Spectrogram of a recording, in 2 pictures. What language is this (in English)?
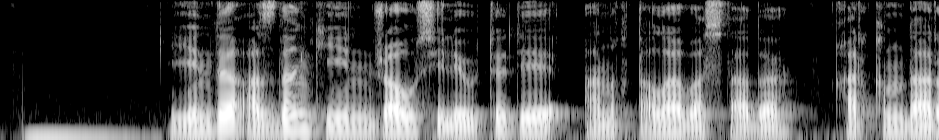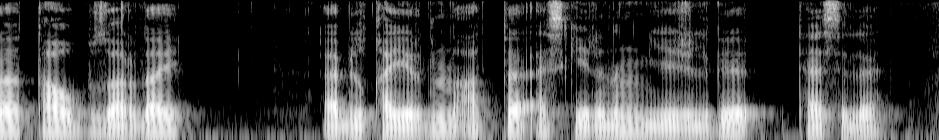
Kazakh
